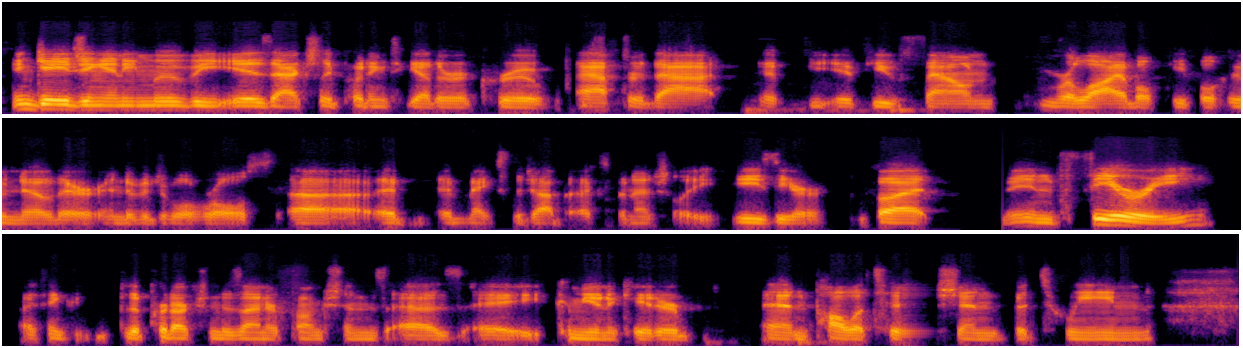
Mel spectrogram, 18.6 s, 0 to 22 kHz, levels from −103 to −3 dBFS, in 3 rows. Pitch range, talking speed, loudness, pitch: 90-110 Hz, 145 wpm, -24 LUFS, 100 Hz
